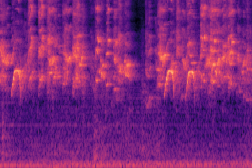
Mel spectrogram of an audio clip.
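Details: Dense, continuous lovebird chatter of high, scratchy squawks and chirps, broken by one short pause midway, over faint low hum.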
